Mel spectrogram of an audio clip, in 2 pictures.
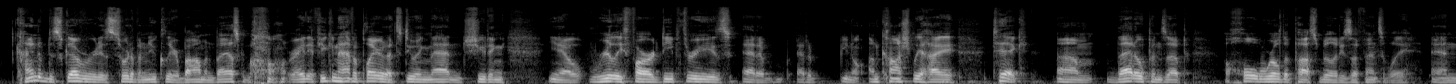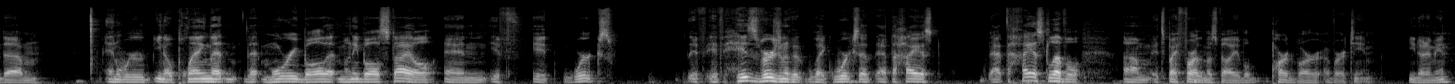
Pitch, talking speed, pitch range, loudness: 120 Hz, 210 wpm, 110-130 Hz, -22 LUFS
